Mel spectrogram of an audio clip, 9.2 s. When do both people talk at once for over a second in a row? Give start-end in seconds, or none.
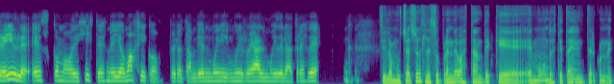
none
